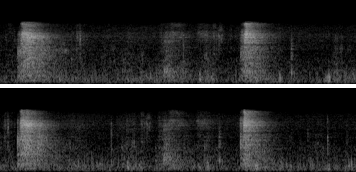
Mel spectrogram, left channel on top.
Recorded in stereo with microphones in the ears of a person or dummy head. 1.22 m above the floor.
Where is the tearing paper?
40° right (ahead or behind), 1.1 m.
